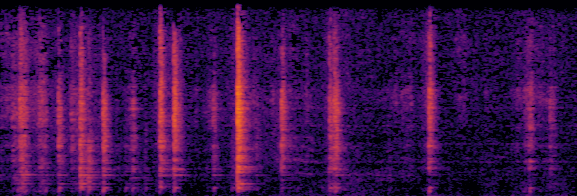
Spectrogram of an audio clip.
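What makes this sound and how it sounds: A tabletop cone-shaped Christmas tree ornament with a hammered, textured silver mirrored surface, which looks like hollow mercury glass though the material is uncertain, is held at the base and scratched and tapped with long painted fingernails. Quiet, bright little clicks and taps come in an irregular series over soft scratching, each dying away almost instantly with a faint glassy tone. A low, steady background rumble sits underneath.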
